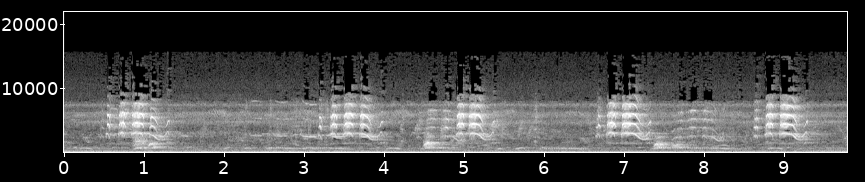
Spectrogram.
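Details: Fulvous-breasted woodpecker calling in the evening, 23 May 2019: five bursts of high, sharp chattering notes with downward-slurred tails, spaced about two seconds apart, plus lower sliding notes, over a steady low rumble.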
